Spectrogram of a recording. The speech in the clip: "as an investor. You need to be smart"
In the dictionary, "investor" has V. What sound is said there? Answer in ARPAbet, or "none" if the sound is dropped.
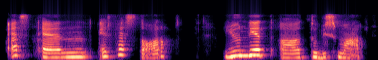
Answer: F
